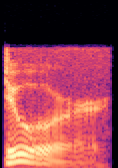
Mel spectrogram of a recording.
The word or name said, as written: dour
